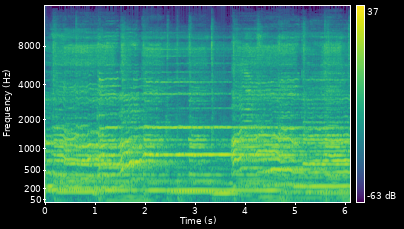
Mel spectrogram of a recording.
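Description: A cappella vocal ensemble of mixed male and female voices singing close harmony into microphones: low voices hold long notes under upper lines that slide up in pitch twice.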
